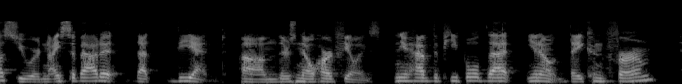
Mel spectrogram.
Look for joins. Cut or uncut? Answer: cut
